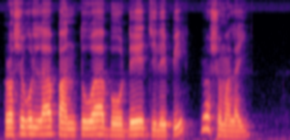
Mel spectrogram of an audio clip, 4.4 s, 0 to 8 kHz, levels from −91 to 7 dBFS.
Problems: none marked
